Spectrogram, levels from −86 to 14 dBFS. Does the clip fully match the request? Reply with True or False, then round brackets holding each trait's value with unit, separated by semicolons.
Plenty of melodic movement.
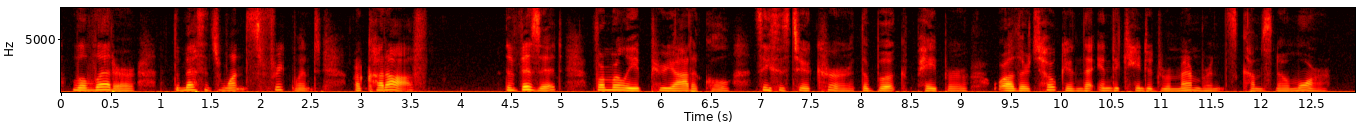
False (3.3 semitones)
